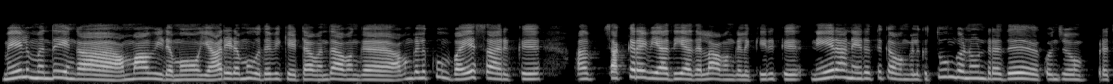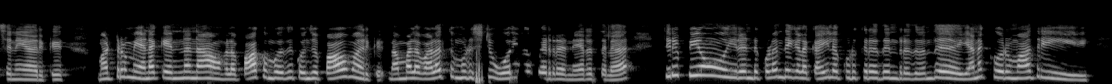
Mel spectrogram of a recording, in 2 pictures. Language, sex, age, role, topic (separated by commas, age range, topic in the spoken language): Tamil, female, 30-34, guest, வீட்டுப் பணிகளை குடும்பத்தில் சமமாகப் பகிர்வதைப் பற்றி உங்கள் அணுகுமுறை என்ன?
